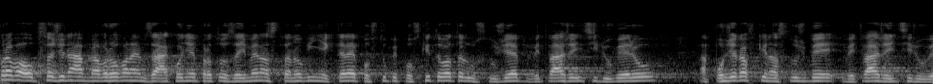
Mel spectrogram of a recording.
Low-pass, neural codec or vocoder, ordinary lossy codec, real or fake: 7.2 kHz; none; AAC, 32 kbps; real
